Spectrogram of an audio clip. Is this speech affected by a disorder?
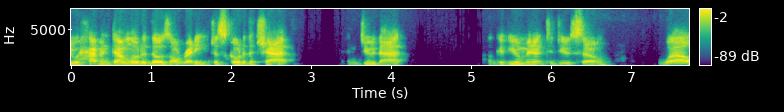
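No.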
